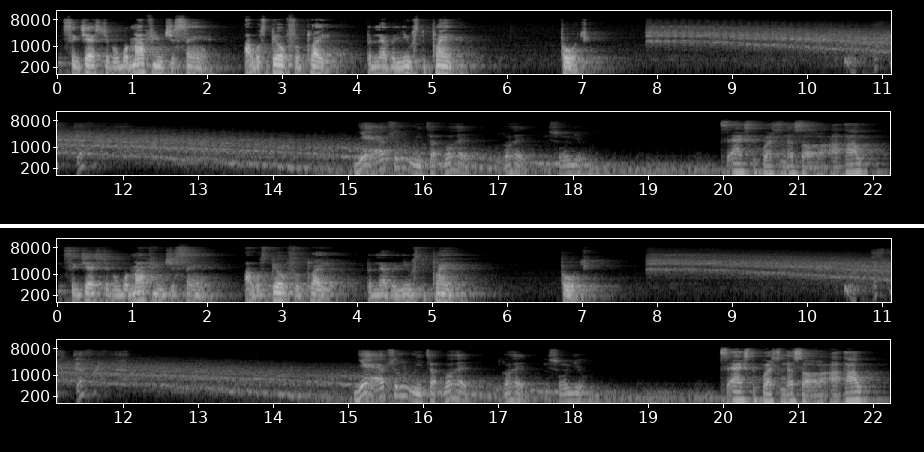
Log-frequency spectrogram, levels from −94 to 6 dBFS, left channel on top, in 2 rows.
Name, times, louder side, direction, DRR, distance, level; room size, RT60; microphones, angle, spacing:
voice 1, 0.1-2.1 2.5-3.6 4.1-5.3 6.7-7.1, left 5 dB, 75° left, 14 dB, 0.6 m, -30 dB
sound 1, 7.8-19.9, left 2 dB, 55° left, 1.7 m, -48 dB
voice 2, 10.5-12.1 15.1-16.7 17.1-18.2, right 3 dB, 30° right, 12 dB, 0.5 m, -39 dB
voice 3, 20.0-21.8, right 5 dB, 90° right, 12 dB, 0.7 m, -35 dB
18.5 x 11.0 x 3.1 m, 1.1 s
head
